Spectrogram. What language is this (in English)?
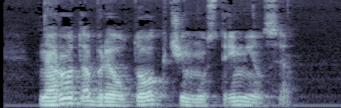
Russian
